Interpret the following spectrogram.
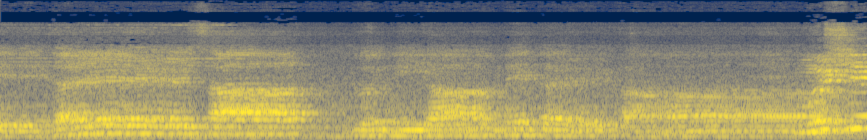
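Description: Young male voices chanting an unaccompanied Urdu devotional recitation in long, held melodic phrases, with a short break for breath about two and a half seconds in.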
